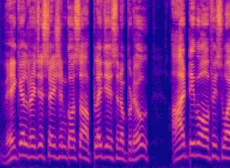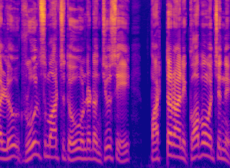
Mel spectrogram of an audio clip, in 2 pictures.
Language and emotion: Telugu, angry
